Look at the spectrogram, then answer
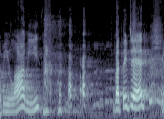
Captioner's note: audience laughing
